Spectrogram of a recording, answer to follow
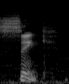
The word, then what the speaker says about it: Cinq: like five uh but because she's French the French people uh pronounce it as sync uh so you know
